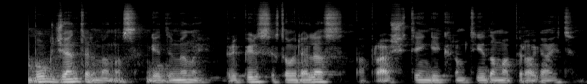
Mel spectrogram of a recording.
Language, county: Lithuanian, Kaunas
